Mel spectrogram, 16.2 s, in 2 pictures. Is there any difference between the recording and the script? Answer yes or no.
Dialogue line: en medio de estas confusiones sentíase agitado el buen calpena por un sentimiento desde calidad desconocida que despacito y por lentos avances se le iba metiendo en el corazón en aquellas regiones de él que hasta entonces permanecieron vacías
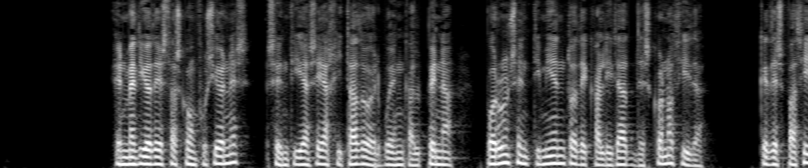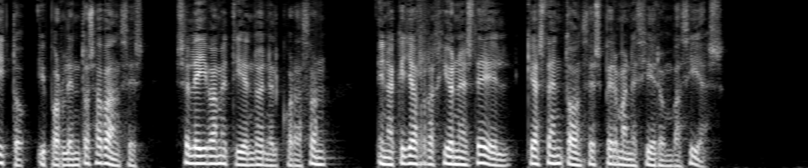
yes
